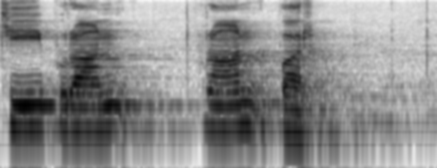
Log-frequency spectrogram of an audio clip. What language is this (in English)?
Maithili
